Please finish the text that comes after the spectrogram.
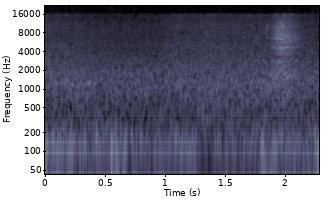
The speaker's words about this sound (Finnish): Kävelen majakan eteen termospullo kädessä, puolillaan yli tunti sitten keitettyä kahvia ja katson merelle. Aalloista näkee tuulen olevan vähintään kaksin verroin kovempi kuin kolme päivää sitten.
